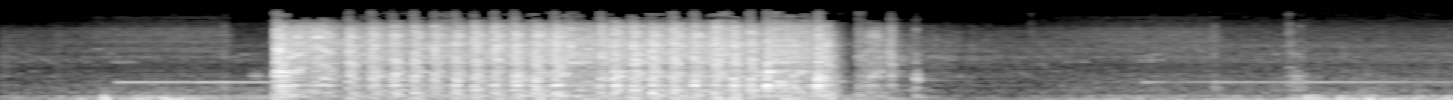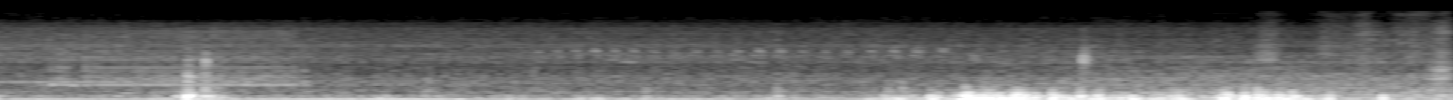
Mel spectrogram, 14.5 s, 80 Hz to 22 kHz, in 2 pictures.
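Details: No-start with the old fuel pressure regulator fitted: fuel pressure reaches 53 and slowly leaks down to 50, where it holds after an hour off; about three seconds of brisk, even starter whirring, no firing.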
